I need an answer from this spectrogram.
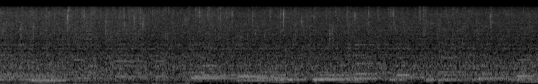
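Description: Urad dal medu vadas deep-frying in hot oil, a steady crackling hiss, under soft background music playing held notes.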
